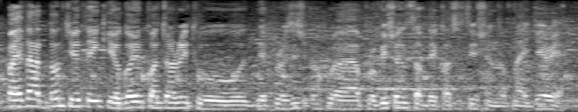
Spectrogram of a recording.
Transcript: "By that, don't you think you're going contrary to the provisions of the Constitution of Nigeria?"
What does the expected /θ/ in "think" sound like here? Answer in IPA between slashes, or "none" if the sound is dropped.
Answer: /θ/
